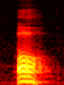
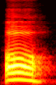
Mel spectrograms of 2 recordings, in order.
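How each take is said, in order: First: "O" said as a closed o, lips rounded like in "beau". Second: "O" said as an open o, mouth wide like in "note". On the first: Teacher showing pupils the closed O. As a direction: give "O" closed and rounded, as in "drôle". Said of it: "c'est le O fermé". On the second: Teacher showing pupils the open O. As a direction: give "O" open, as in "porte". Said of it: "C'est le O ouvert". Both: Shown as a demonstration.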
